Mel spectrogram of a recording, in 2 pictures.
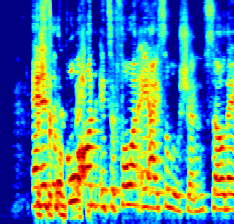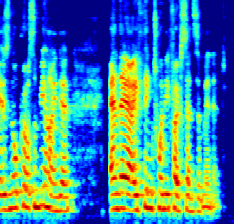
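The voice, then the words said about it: Non-native English accent. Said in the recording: “English second language ... Temi understands my accent the best”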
